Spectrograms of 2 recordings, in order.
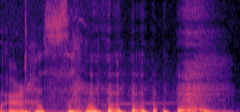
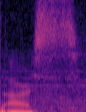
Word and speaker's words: Aarhus: Known as Aarhus. But as far as I remember, you pronounce it as Ars. Very weirdly.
